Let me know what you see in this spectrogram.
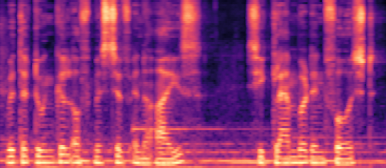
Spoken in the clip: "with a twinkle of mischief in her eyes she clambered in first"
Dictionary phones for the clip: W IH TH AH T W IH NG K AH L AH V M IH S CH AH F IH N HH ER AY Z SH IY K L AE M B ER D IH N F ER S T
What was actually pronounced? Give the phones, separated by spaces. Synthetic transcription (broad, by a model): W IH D AH T W IH NG K AH L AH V M IH S CH AH F IH N HH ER AY Z SH IY K L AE M B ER D IH N F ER S T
